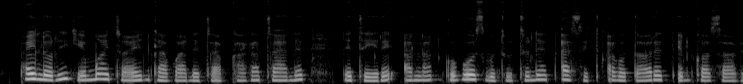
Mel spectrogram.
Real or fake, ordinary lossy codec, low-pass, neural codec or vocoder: real; none; none; none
